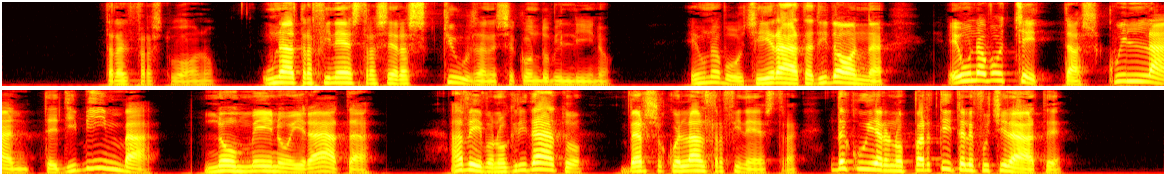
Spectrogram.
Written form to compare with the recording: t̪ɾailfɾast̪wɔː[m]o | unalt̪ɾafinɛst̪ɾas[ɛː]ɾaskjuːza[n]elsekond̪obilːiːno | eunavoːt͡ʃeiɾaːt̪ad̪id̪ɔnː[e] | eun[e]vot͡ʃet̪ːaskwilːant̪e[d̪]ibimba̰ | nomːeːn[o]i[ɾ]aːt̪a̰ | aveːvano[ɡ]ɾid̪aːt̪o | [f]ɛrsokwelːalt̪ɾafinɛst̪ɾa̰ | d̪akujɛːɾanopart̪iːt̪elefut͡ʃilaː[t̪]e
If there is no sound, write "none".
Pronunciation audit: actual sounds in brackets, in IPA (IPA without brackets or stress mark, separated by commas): n, ɛː, n, a, a, d̪, o, ɾ, ɡ, v, t̪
